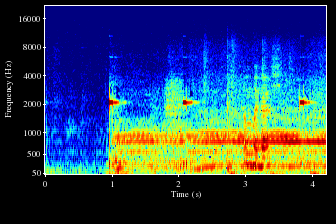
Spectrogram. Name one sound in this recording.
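A treadmill motor starts and hums steadily.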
